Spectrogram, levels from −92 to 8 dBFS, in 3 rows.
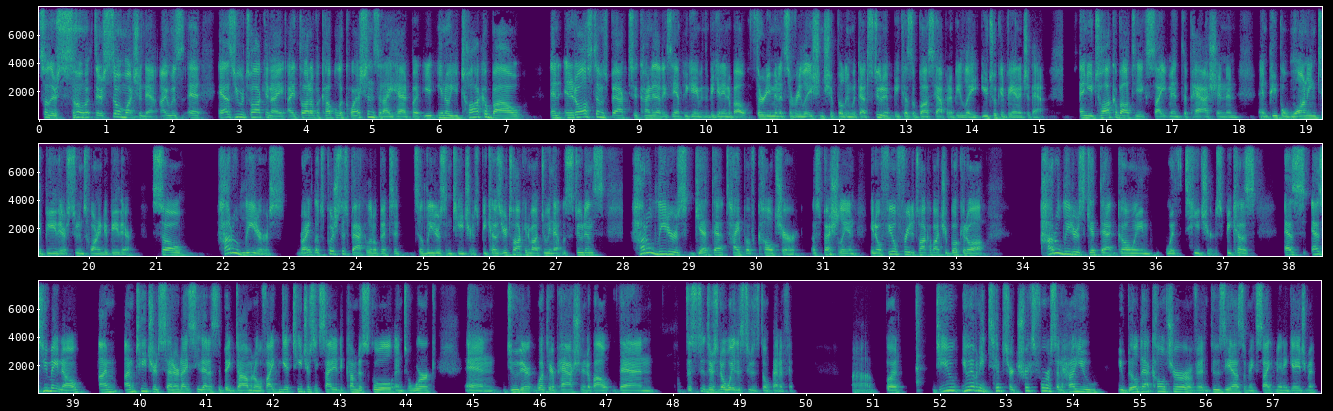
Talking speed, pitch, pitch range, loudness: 220 wpm, 140 Hz, 125-165 Hz, -20 LUFS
